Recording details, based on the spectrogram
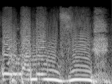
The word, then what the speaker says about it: Otamendi: Pour qui ça me dit Nicolas, c'est parce que en espagnol toutes les lettres prononcées, c'est ça qui me dit Nicolas Otamendi.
